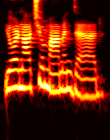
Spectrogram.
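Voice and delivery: ordinary talk, nothing marked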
